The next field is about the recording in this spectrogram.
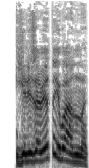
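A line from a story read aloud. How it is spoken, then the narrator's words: Shout. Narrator (Russian): крикнула она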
